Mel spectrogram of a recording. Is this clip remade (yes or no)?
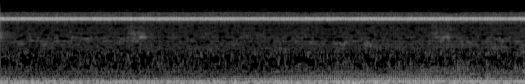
yes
